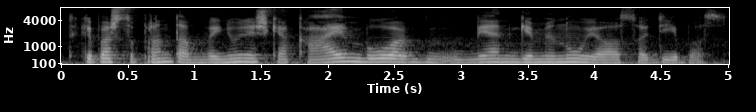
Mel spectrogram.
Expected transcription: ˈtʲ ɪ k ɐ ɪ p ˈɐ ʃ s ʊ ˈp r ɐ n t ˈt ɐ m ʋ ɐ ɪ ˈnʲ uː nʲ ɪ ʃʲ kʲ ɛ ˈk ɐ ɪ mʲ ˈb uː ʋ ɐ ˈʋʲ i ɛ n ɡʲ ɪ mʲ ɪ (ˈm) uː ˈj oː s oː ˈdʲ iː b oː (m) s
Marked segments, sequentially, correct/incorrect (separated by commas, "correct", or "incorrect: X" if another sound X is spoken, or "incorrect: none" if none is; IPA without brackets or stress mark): incorrect: n, incorrect: none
